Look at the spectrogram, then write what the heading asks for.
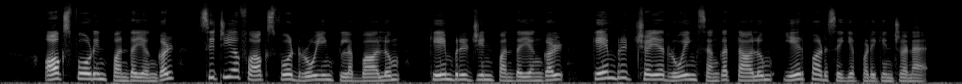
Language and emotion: Tamil, neutral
